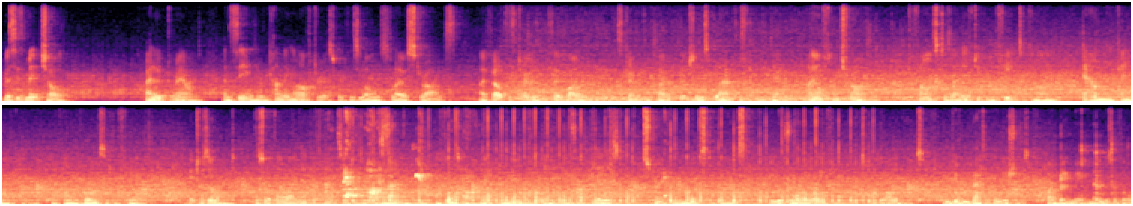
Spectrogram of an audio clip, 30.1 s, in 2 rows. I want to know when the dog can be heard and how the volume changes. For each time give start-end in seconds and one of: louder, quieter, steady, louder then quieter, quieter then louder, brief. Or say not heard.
19.1-23.9 quieter.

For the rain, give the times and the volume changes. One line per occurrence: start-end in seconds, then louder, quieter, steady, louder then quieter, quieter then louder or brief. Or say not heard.
0.0-30.0 louder.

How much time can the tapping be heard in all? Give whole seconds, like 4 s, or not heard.
7 s.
